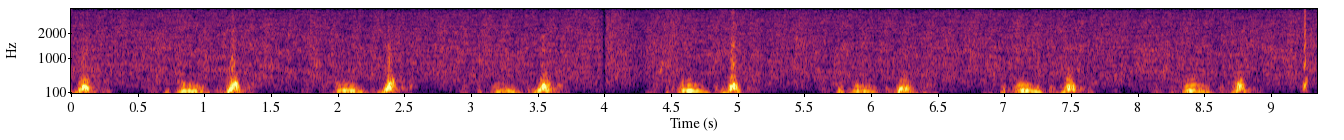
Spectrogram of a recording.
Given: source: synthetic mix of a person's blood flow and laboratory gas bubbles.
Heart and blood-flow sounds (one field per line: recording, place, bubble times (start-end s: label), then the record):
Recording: Doppler ultrasound of blood flow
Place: precordium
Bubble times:
9.21-9.30 s: bubbles
From the record:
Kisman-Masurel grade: 111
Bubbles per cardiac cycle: 1 to 2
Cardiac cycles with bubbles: 1 to 10%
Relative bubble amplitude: barely perceptible (0.100 to 0.250)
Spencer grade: 1 (occasional bubble signal discernible with the cardiac motion signal, with majority of cardiac periods free of bubbles)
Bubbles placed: only in the low amplitude regions of the cardiac cycle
